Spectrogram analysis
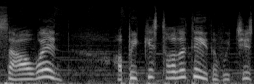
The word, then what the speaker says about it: Samhain: "Pronounced Samhain.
